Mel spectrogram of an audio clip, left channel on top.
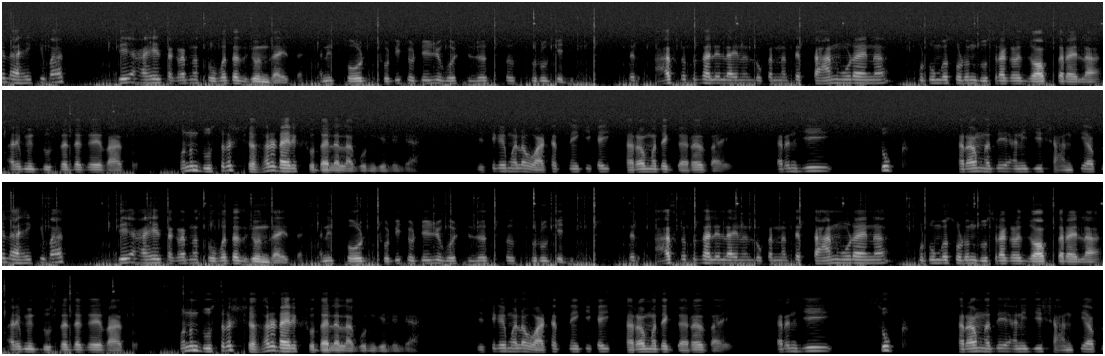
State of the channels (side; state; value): left; noise; hiss, 9 dB below the sound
